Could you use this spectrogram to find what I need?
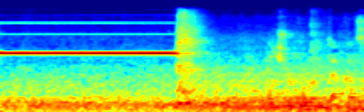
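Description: A train door slides shut with a thud.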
